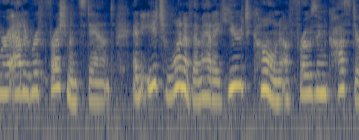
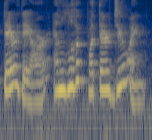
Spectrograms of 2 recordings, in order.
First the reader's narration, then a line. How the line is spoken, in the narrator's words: His wife said sharply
